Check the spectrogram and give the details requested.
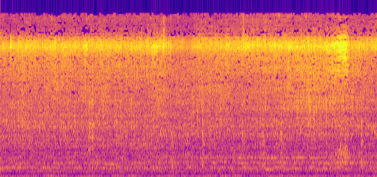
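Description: Semi-dry paneer and capsicum curry sizzling steadily in a nonstick kadai on the gas flame while a wooden spatula stirs it.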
